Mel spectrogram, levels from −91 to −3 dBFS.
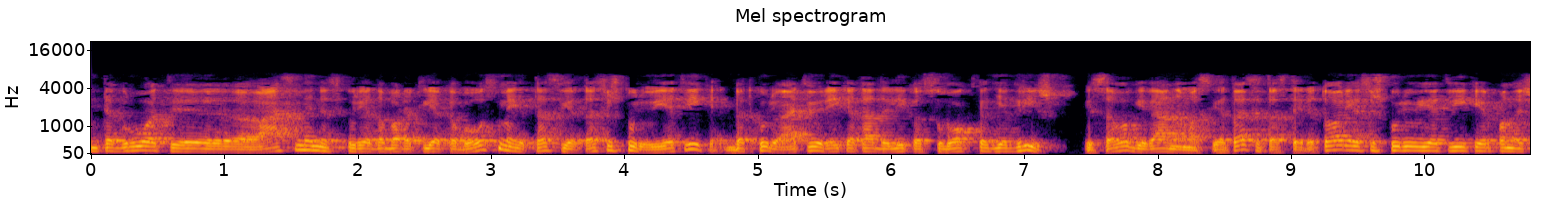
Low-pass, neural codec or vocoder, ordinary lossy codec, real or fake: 7.2 kHz; none; MP3, 32 kbps; real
